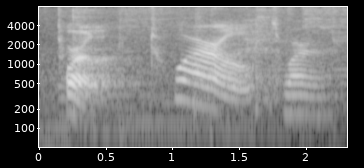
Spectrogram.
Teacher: where England kind of skips over the R sound, we go full on twirl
